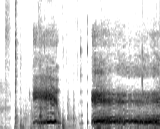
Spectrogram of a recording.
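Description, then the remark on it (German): A voice imitates a creaking door with two drawn-out, nasal, wavering squeals, a shorter one and then a longer, louder one, sounding almost like a bleating or clucking animal. “Ich versuche so ein Türgeräusch.”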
